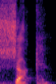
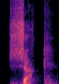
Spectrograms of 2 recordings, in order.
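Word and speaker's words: Shough: But it's but it's pronounced Shuck. Like S H U K. Shuck.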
